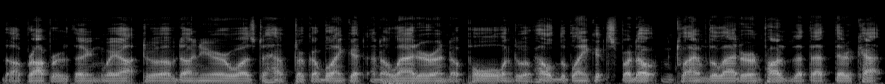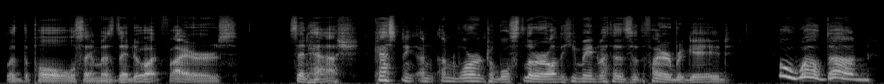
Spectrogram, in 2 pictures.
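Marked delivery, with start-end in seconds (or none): 0.0-11.2 gloomy manservant. A narrator's reading. Hash's low voice. 16.6-17.6 cried out. A narrator's reading. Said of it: "cried Kay".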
